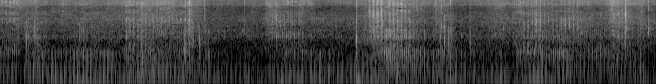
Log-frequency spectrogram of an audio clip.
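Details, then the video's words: Sphynx cat purring while playing: a steady, buzzing low rumble with rapid pulses throughout, overlaid by scattered taps and rustles. "Sphynx cat play time purring"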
